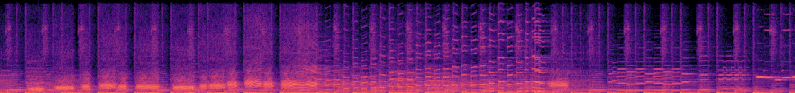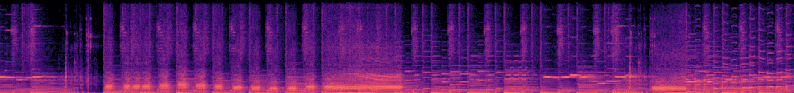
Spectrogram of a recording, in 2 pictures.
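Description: A chainsaw revs loudly and rhythmically inside a lively mazurka tune, its engine whine rising and falling with the beat, with a brief dropout midway before resuming.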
